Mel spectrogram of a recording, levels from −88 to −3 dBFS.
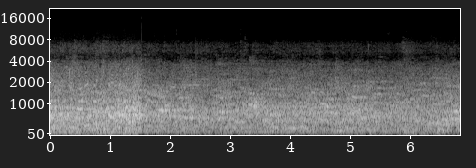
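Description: One channel drops out at 1.54 s and stays out until the end. The sound abruptly falls by about 6 dB. The likely cause is one stereo channel going silent, so after the mono sum only half the shared signal remains.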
